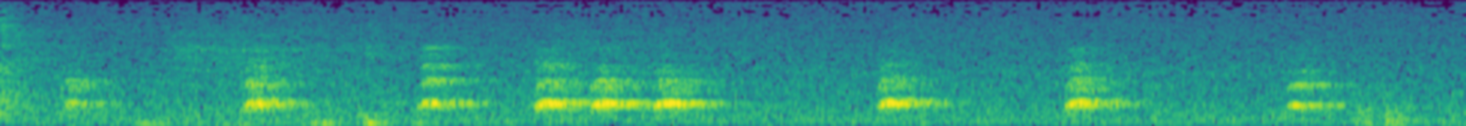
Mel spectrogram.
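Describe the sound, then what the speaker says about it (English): Distant dogs bark in scattered bursts, some single and some doubled, faint against a quiet outdoor background. "dogs barking in my case"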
